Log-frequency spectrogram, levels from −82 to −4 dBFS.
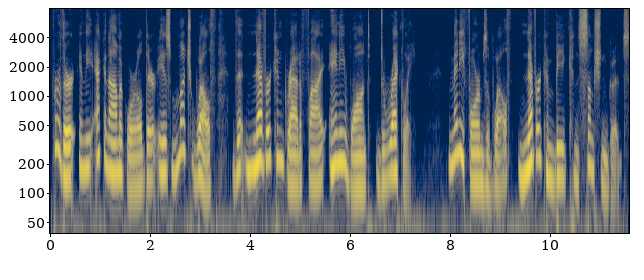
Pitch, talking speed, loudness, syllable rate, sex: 165 Hz, 130 wpm, -19 LUFS, 3.9 syllables/s, male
